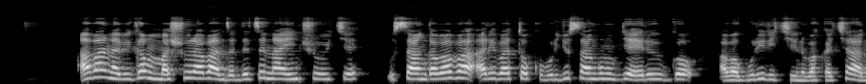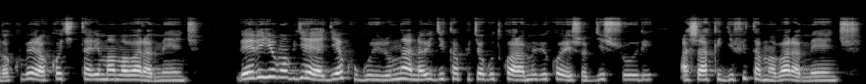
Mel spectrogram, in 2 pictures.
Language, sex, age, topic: Kinyarwanda, female, 18-24, education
